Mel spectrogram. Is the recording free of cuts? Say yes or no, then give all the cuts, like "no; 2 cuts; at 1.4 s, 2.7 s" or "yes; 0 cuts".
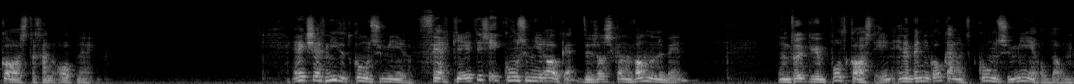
yes; 0 cuts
